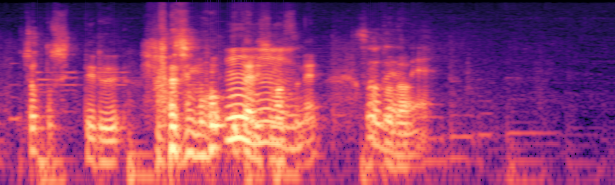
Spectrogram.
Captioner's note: laughs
